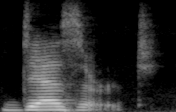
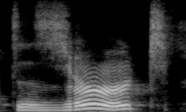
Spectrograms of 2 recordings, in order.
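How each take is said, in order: First: The stress is on the first syllable. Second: The stress is on the second syllable. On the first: "the stress is on the first syllable" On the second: "if you put the stress on the second syllable"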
